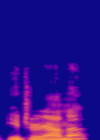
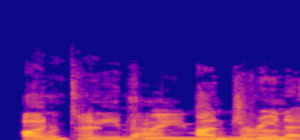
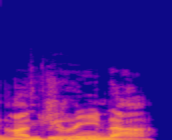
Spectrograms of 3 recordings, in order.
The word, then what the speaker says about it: Andrina: Is that how you say her name? Adriana? Andrina. Excuse me. Andrina.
